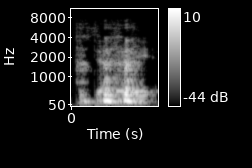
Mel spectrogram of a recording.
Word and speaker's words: Dedenne: That is the correct pronunciation of the Pokemon's name. However, that is morally wrong. There's no accent above the E, the last E, to let us know that you're supposed to pronounce it.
